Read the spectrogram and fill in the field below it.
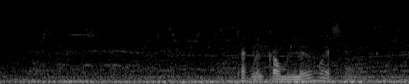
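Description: A small drop lightly plops into still water.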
